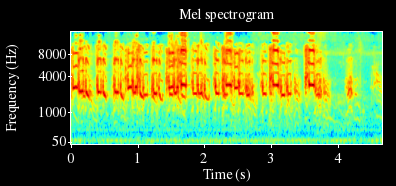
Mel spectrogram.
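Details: Grey francolin (teetar) giving a loud, harsh, squawking series of high repeated notes, about two per second and fading toward the end, over a constant low background hum.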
